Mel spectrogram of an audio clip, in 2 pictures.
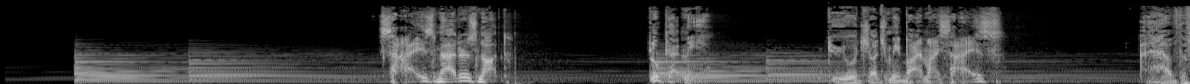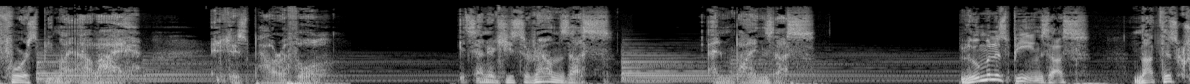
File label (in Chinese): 模仿; 尤达大师; 外语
